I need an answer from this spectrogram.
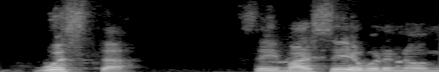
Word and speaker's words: Worcester: know what we say here in boston it's worcester oh yeah definitely not yeah i feel that one no war says everyone says warchester but it's worcester see marcia would have known that yeah oh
